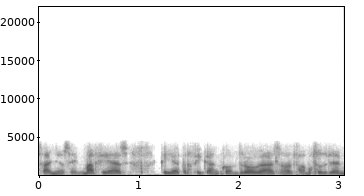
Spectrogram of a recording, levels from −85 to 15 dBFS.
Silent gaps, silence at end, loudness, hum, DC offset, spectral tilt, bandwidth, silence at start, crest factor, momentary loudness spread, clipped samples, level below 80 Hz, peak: none; 0 s; -28 LUFS; none; under 0.1%; -7 dB/octave; 4.7 kHz; 0 s; 20 dB; 7 LU; under 0.1%; -58 dBFS; -6 dBFS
